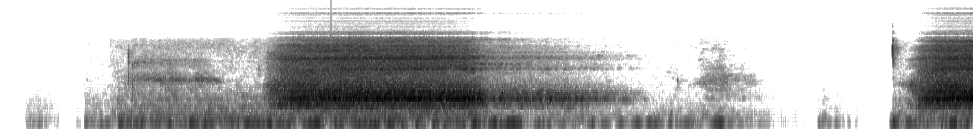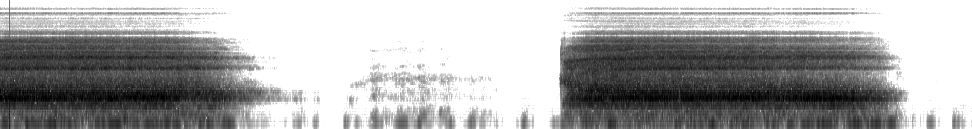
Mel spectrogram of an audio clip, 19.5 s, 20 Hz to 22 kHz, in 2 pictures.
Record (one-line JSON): {"exhalation_length": "19.5 s", "exhalation_amplitude": 18463, "exhalation_signal_mean_std_ratio": 0.58, "survey_phase": "beta (2021-08-13 to 2022-03-07)", "age": "45-64", "gender": "Female", "wearing_mask": "No", "symptom_cough_any": true, "symptom_shortness_of_breath": true, "symptom_sore_throat": true, "smoker_status": "Never smoked", "respiratory_condition_asthma": false, "respiratory_condition_other": false, "recruitment_source": "Test and Trace", "submission_delay": "2 days", "covid_test_result": "Positive", "covid_test_method": "RT-qPCR", "covid_ct_value": 35.5, "covid_ct_gene": "ORF1ab gene"}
